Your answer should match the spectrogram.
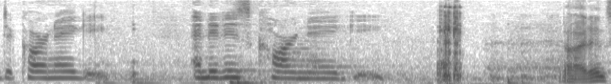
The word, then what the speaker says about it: Carnegie: And it is Carnegie. No, I didn't say anything. I know. But so many people mispronounce Carnegie, but it is Carnegie.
